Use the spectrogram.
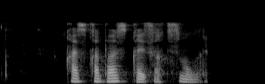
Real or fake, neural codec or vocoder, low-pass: fake; autoencoder, 22.05 kHz, a latent of 192 numbers a frame, VITS, trained on one speaker; 7.2 kHz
